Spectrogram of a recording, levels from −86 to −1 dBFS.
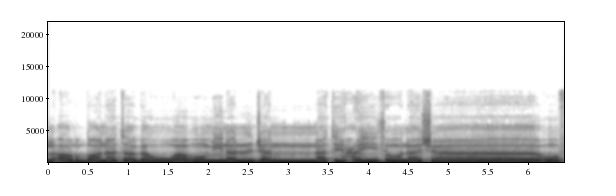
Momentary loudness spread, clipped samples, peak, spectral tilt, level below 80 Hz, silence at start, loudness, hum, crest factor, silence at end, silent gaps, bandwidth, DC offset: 3 LU; under 0.1%; -10 dBFS; -8 dB/octave; -52 dBFS; 0 s; -17 LUFS; none; 8 dB; 0 s; none; 7.6 kHz; under 0.1%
